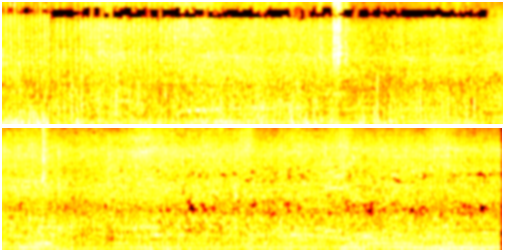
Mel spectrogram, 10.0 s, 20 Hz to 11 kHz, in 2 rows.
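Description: Diesel engine noise from a JCB 3DX backhoe loader digging and loading rock into a tractor trolley, with a single sharp knock about three seconds in. From about halfway, a steadier low engine hum takes over.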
